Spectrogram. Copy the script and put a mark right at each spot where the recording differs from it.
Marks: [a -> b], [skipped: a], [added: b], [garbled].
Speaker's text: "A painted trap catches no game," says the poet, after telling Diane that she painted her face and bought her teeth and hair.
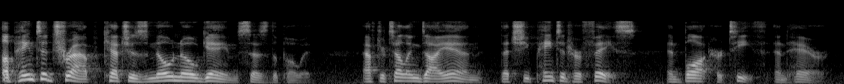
"A painted trap catches no [added: no] game," says the poet, after telling Diane that she painted her face and bought her teeth and hair.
